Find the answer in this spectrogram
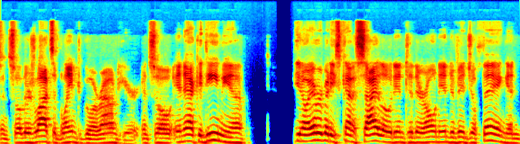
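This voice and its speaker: With an American accent, a man speaks at medium pitch with ordinary pitch variation. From Iowa, US Midwest. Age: 60s. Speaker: environmental scientist and author. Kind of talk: podcast interview.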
